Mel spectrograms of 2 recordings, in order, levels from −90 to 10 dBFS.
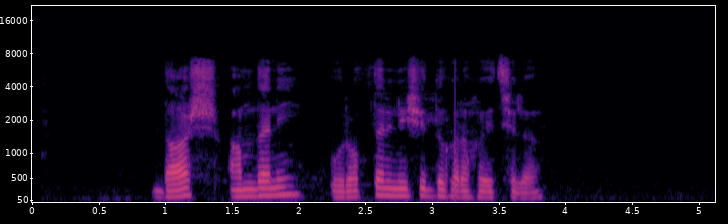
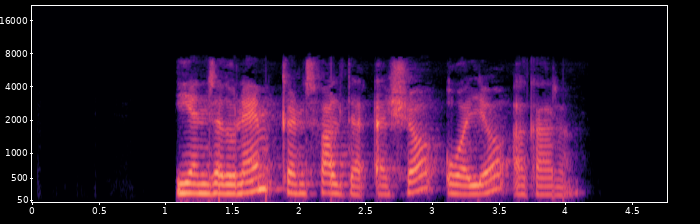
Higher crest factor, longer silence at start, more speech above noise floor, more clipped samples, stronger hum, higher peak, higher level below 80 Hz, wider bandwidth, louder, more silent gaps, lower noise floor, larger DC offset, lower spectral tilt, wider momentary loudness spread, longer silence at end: about the same, 20 dB vs 16 dB; second, 0.9 s vs 1.1 s; second, 44 dB vs 68 dB; neither; neither; second, -20 dBFS vs -2 dBFS; second, -72 dBFS vs -54 dBFS; about the same, 7.6 kHz vs 7.6 kHz; second, -39 LUFS vs -16 LUFS; neither; about the same, -82 dBFS vs -84 dBFS; neither; about the same, -5 dB/octave vs -5.5 dB/octave; about the same, 10 LU vs 11 LU; first, 1.3 s vs 0.7 s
